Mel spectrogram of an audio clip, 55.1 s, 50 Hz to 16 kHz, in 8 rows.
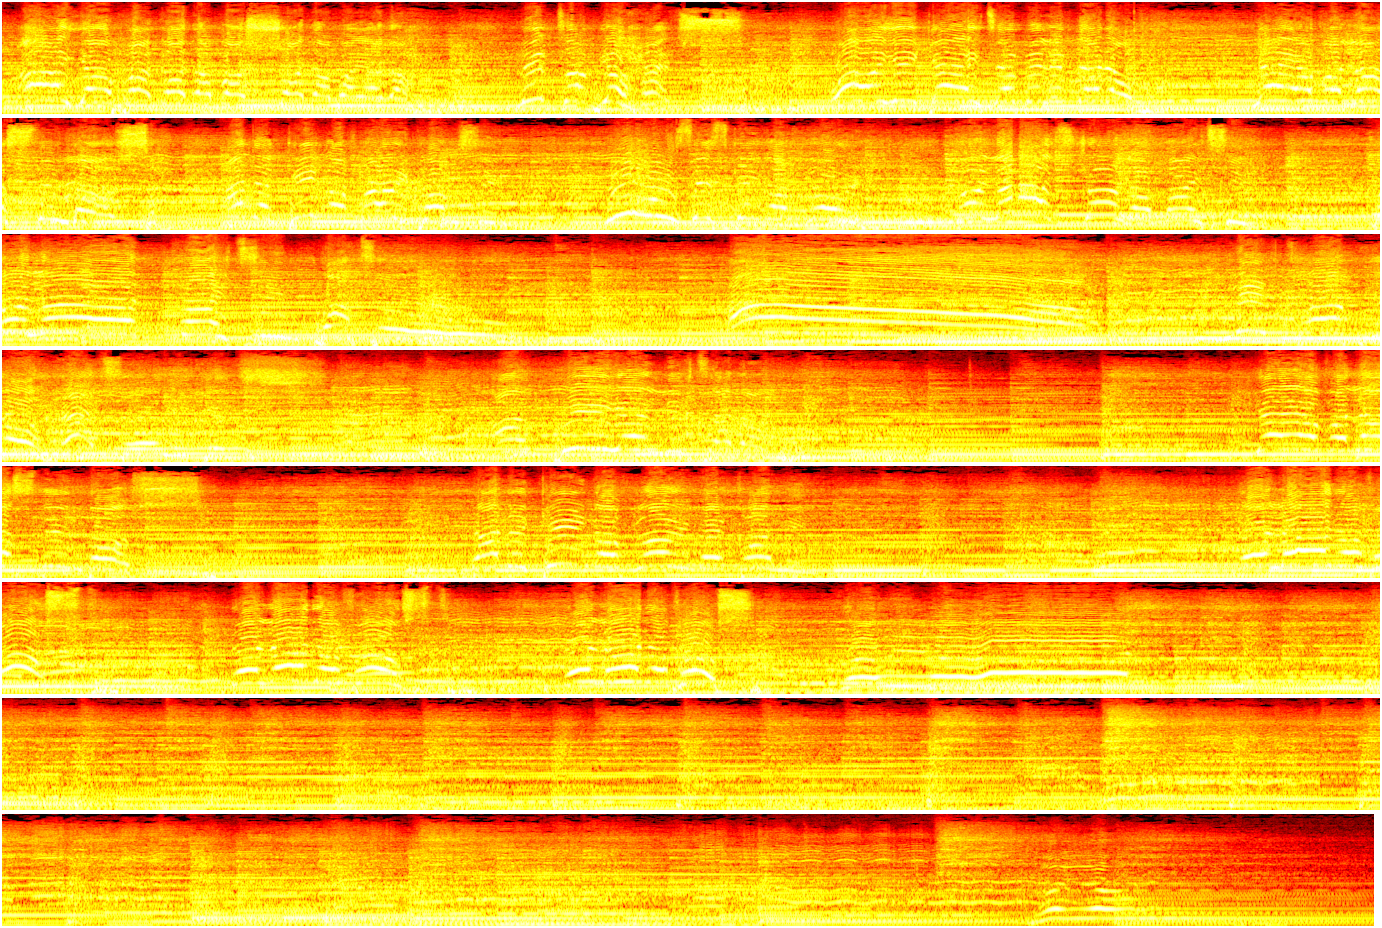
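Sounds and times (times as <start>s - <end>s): sustained worship chords: 0.0s - 55.0s
person singing or chanting: 32.6s - 45.2s.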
